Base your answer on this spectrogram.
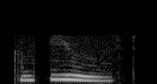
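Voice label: "confused", English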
